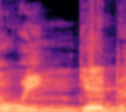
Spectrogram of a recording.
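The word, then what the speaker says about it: wingèd: Times হারিং এখানে উচ্চারণটা উইঙ্গেড হবে দেখো ই এর উপরে একটা দাগ আছে তার মানে ইটার উচ্চারণ হবে না হলে ছন্দ কাটবে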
